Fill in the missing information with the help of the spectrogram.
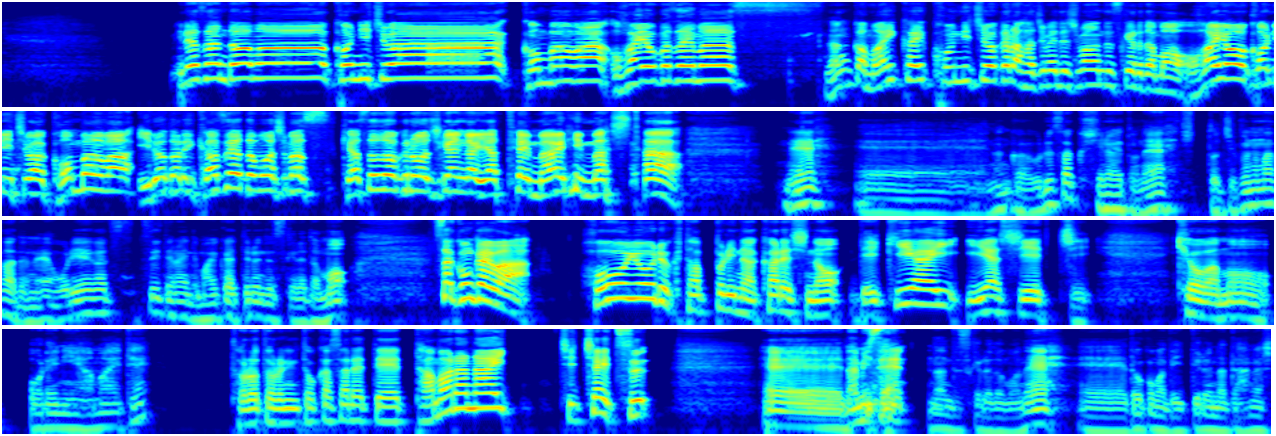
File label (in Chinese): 声优访谈; 200DL突破纪念声优访谈; 充满包容力的男友的溺爱治愈性爱〜今天就尽情向我撒娇吧…沉醉得心荡神驰不能自已〜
